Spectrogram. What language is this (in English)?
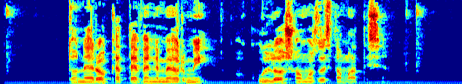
Greek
